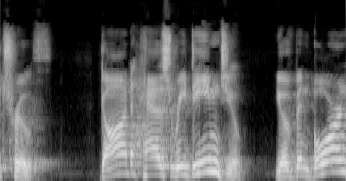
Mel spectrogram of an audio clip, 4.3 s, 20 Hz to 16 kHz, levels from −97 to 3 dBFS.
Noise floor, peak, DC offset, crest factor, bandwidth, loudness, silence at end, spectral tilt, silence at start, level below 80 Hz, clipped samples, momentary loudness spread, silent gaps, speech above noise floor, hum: -64 dBFS; -2 dBFS; under 0.1%; 14 dB; 9.8 kHz; -15 LUFS; 0 s; -3.5 dB/octave; 0 s; -52 dBFS; under 0.1%; 11 LU; none; 49 dB; none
